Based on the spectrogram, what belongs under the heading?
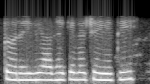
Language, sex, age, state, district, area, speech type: Urdu, female, 18-30, Uttar Pradesh, Gautam Buddha Nagar, urban, conversation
